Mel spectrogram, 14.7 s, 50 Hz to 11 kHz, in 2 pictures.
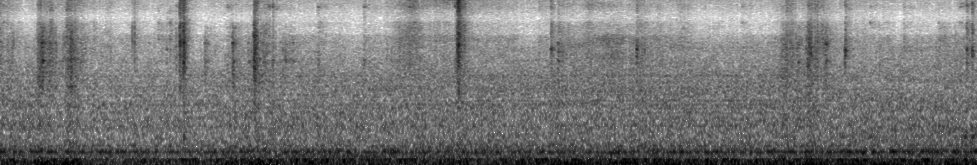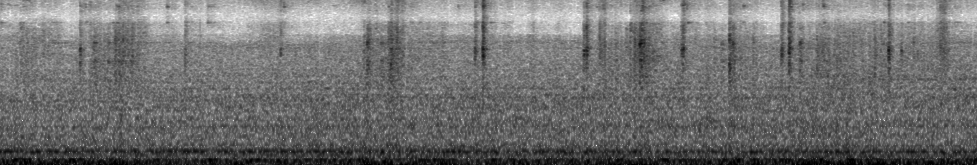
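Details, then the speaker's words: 2009 Toyota Sienna FWD 3.5 V6 minivan cruising: constant low growl under steady road noise, sometimes very loud; owner suspects a front wheel bearing, side unknown, unconfirmed. "So I can hear it very clear sometimes get very loud you know but it's always the sound there the noise of the wheel bearing"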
